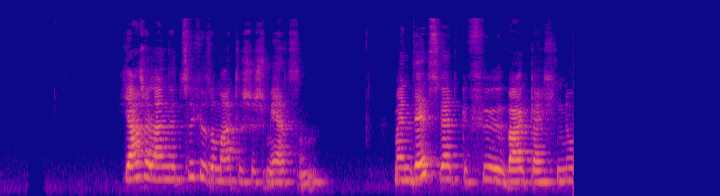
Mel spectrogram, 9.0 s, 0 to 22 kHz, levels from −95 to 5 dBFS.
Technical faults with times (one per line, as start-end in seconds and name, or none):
7.16-9.01 cut-off end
